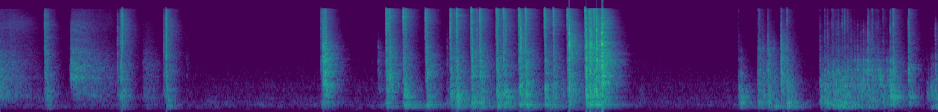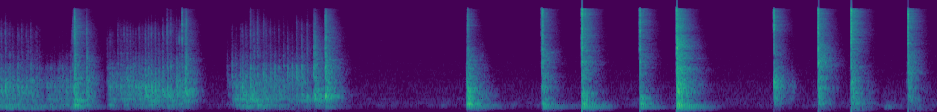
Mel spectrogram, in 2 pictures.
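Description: Small magnetic balls clicking and snapping together as strips of them are joined into a flat plate and stacked into columns. Quick runs of clicks and a rattling patter come first, then separate sharp snaps in the last few seconds.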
